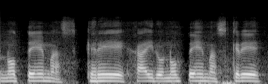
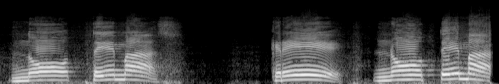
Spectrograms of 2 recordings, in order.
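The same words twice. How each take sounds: First: Calm reassurance. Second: NO TEMAS stretched out long and slow; emphatic exhortation. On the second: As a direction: draw out each word of "no temas, cree" emphatically. Preacher passes on the Lord's exhortation. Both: Retold or imitated.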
